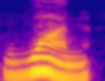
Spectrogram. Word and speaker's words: one: finishing one short activity the word one starts with a w sound okay some students pronounce it like on but that's not correct it's one one short activity and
